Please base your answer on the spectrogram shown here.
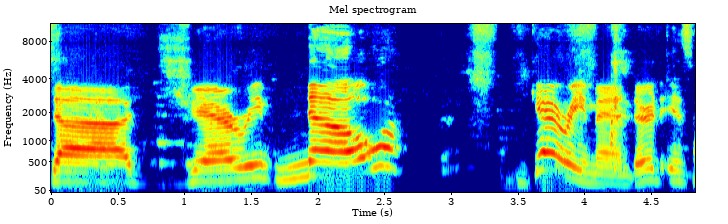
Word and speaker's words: gerrymander: to be gerrymandered i said uh jerry no garymandard is how it should be pronounced there's a term called gerrymandering some people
